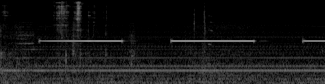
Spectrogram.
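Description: A VW Amarok sounds a repeated electronic warning beep, three sustained tones with short gaps, over a low steady hum, fairly clear and close.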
